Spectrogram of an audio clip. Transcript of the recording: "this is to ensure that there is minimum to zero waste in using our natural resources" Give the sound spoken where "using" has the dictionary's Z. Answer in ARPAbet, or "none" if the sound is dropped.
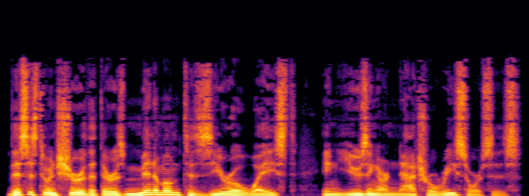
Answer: Z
